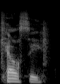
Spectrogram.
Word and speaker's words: Kelce: It's pronounced Kelce, by the way.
